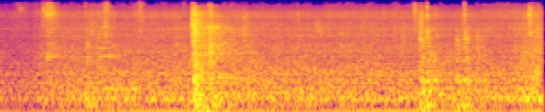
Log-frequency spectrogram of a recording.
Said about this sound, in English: And if maybe a couple of you guys could prop open a door before we all fall asleep in here, okay?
